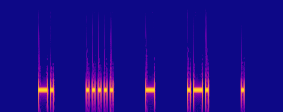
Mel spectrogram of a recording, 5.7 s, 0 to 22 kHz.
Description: Morse code, heard as a keyed tone, about 20 wpm, spaced as for 10 wpm, 700 Hz. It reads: N5TRE
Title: 109 Lesson 18g - Letter m - Call Signs 20wpm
